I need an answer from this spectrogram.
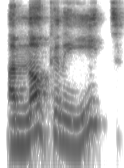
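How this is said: It is said as a question, rising.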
